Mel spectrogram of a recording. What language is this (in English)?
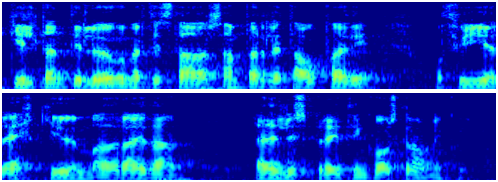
Icelandic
